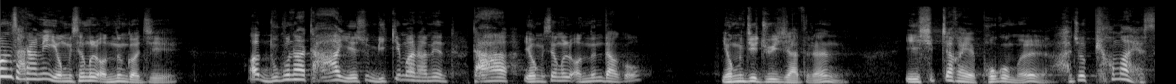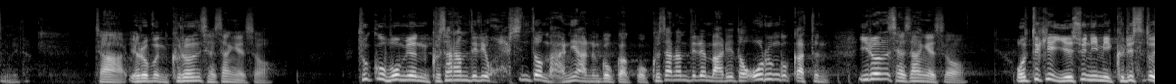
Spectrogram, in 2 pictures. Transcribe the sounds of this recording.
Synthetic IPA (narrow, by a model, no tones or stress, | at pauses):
ʌnsʰaɾamijʌŋsʰe̞ŋɯɾʌnːɯnɡʌd͡ʑḭ | anuɡunataje̞sʰumit̚k͈imanɦamjʌntajʌŋsʰe̞ŋɯɾʌ̰nːɯndaɡo | jʌŋd͡ʑid͡ʑuid͡ʑadɯɾɯn | iɕʰip̚t͡ɕ͈aɡae̞poɡɯmɯɭad͡ʑupʰjʌmaɦe̞s͈ɯmɲid̥a | t͡ɕa̰jʌɾʌbɯnkɯɾʌnsʰe̞sʰaŋe̞̰sʰʌ̰ | tɯk͈obomjʌnkɯsʰaɾamdɯɾiɸwʌɭɕ͈indʌma̰ɲianɯnɡʌk͈̚at̚k͈okɯs̬ʰaɾamdɯɾe̞maɾitʌʔoɾɯnɡʌk̚k͈atʰɯniɾʌnsʰe̞s̬ʰaŋe̞sʰʌ̰ | ʌt͈ʌkʰe̞je̞sʰuɲimikɯɾis͈ʰɯdo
